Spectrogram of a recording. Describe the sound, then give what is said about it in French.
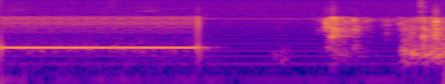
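A telephone dial tone sounds while a call is being placed. The steady tone holds for about a second and then cuts off, followed by a few brief noisy bursts. “Balance le téléphone, on va l'appeler direct.”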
